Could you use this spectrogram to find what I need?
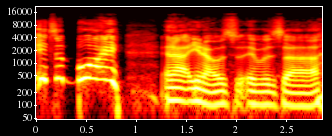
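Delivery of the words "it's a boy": put-on very high, raised child voice. Retelling answering the phone as a kid: imitating own high childhood voice. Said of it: "I think my voice was high".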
